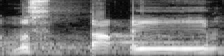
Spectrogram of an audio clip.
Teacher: اب سین سیٹی والا اور قاف موٹا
